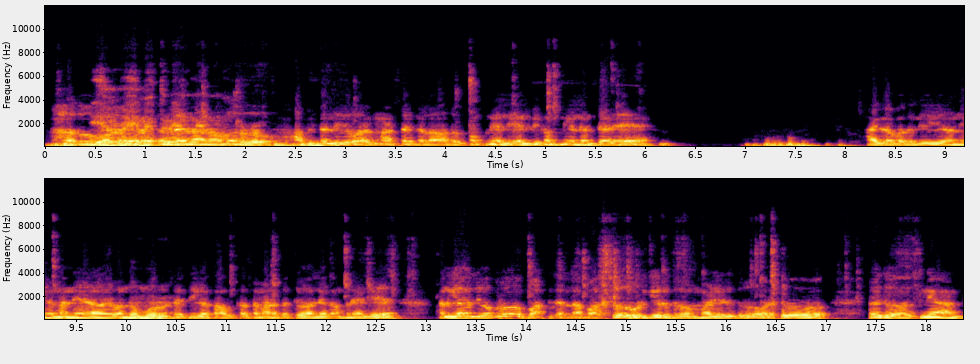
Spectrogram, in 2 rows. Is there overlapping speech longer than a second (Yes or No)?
Yes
